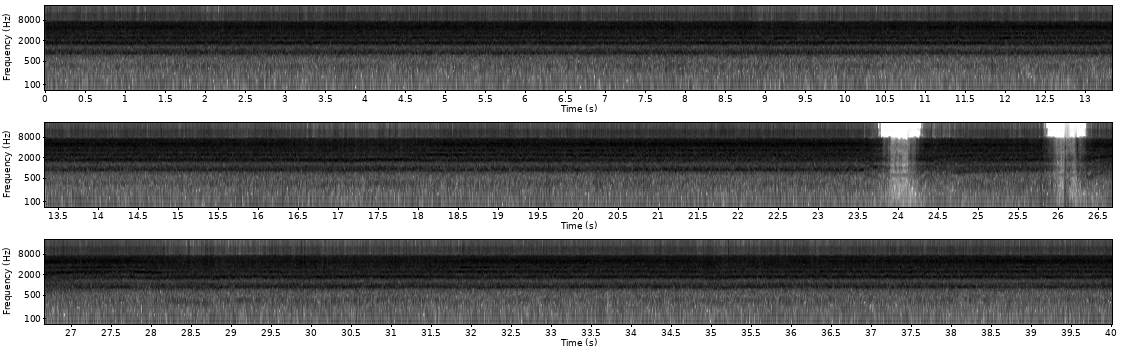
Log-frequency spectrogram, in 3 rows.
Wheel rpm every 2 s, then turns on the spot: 230, 230, 230, 230, 230, 230, 230, 230, 220, 230, 210, 150, 140, 170, 220, 230, 230, 230, 230, 230.
none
